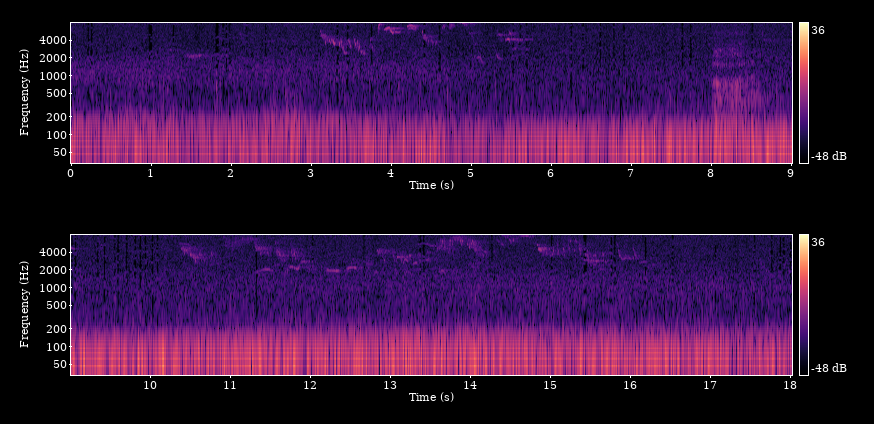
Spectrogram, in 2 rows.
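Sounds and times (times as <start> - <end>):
low background rumble: 0.0 - 18.0
small songbird chirping: 0.8 - 18.0.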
